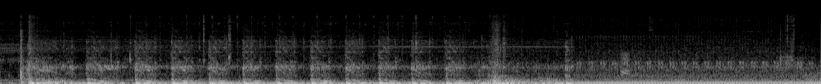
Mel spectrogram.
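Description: Piper Archer's four-cylinder aircraft engine starting: an uneven, pulsing run for the first few seconds, then settling into a steady idle about six seconds in.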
